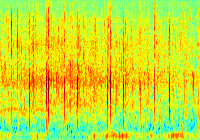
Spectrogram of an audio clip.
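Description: Faint, scattered applause: a small crowd clapping in sparse, irregular claps.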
